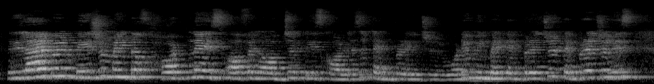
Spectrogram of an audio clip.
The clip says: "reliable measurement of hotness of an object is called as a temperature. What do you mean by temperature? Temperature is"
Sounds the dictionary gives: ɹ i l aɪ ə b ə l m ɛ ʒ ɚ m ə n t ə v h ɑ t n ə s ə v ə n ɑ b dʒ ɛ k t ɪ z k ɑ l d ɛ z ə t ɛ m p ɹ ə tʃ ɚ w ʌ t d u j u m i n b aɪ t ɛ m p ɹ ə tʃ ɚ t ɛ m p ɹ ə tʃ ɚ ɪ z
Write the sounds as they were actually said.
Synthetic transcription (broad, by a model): ɹ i l aɪ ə b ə l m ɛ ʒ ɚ m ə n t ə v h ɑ t n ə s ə f ə n ɑ b dʒ ɛ k t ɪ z k ɑ l d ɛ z ə t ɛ m p ɹ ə tʃ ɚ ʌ t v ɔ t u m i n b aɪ t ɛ m p ɹ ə tʃ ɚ t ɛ m p ɹ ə tʃ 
